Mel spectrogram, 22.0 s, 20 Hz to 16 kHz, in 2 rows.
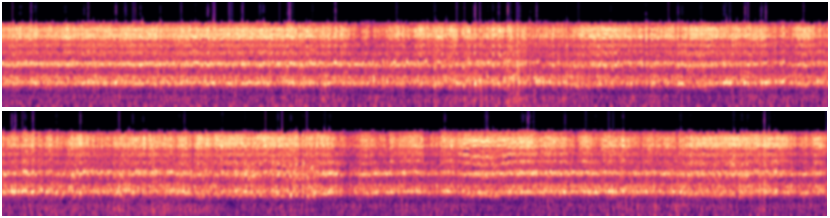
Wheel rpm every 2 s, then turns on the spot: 230, 240, 230, 230, 230, 230, 230, 220, 220, 230, 220.
none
